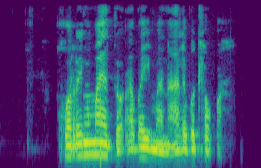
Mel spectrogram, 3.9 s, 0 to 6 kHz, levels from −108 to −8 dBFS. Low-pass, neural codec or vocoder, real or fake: 5.4 kHz; none; real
